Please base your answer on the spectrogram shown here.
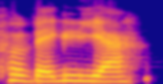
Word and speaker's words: Poveglia: know because there's a there's a specific sound that you make whenever you see the word or the letters combined g-l-i and that's pronounced good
